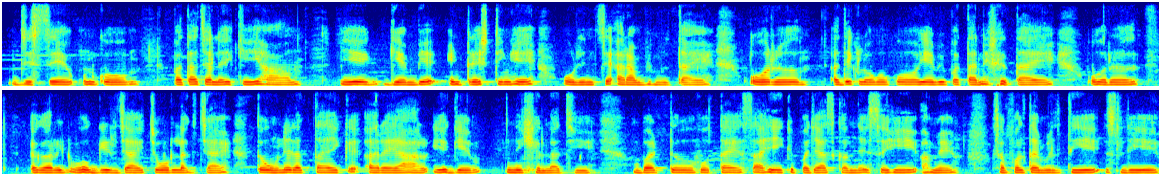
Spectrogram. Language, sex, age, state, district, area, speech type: Hindi, female, 18-30, Madhya Pradesh, Ujjain, rural, spontaneous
